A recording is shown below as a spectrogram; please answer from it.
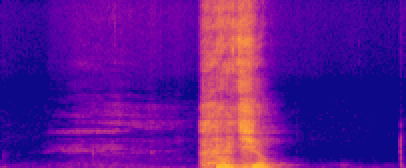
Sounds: Sneeze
